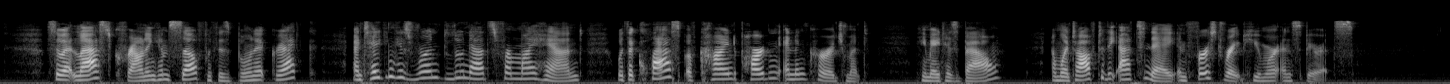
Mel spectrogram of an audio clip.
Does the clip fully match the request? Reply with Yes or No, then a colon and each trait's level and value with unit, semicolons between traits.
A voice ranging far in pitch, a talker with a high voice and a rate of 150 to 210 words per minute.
Yes: wide, 7.1 semitones; high, 215 Hz; average, 170 wpm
